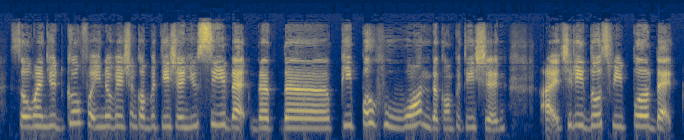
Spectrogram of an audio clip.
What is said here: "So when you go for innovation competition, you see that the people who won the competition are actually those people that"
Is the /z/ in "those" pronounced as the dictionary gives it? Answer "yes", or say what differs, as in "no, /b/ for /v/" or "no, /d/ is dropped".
no, /s/ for /z/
